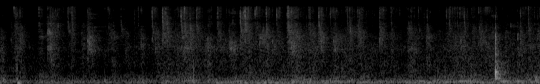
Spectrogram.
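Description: Heavy storm rain pattering against a basement window, a dense, irregular patter of drops striking the glass, with one sharper tap near the end.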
